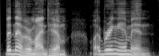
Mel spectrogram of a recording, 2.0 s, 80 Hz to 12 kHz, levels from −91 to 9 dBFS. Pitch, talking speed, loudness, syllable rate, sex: 150 Hz, 240 wpm, -16 LUFS, 6.0 syllables/s, male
